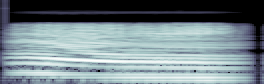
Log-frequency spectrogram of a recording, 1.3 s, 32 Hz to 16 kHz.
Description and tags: Spaceship Flyby 1
The queer spacecraft soars through deep space, its engines rumbling. If this describes your sound needs you've found the perfect sound! Could also pass as a ambient effect. Made by paulstreching my voice in Audacity. I always appreciate seeing what you make with my stuff, so be sure do drop me a link! Make sure to comment or rate if you found this sound helpful!
science, outer-space, starship, fi, flyby, spaceship, aliens, engines, engine, alien, sci, futuristic, ufo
